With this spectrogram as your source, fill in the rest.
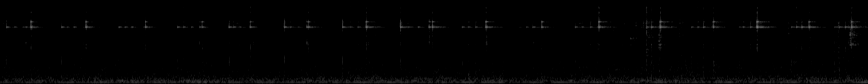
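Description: A pink-striped rectangular perfume bottle, likely glass, held in both hands, is tapped with long nails in a quick, uneven series. Each tap is a short, bright click with a faint high ring that dies away almost at once, over a soft low hum.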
